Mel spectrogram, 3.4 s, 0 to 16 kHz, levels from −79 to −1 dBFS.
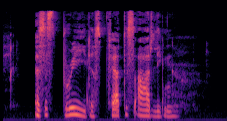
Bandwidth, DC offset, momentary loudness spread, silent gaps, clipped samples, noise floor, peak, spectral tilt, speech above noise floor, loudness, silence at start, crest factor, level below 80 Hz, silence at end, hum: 12 kHz; under 0.1%; 21 LU; none; under 0.1%; -61 dBFS; -6 dBFS; -1.5 dB/octave; 36 dB; -23 LUFS; 0.05 s; 20 dB; -64 dBFS; 0.65 s; none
